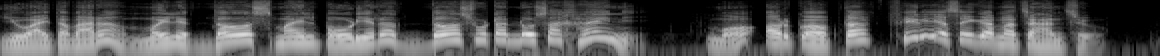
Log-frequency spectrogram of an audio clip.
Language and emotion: Nepali, happy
